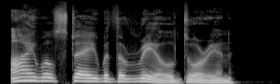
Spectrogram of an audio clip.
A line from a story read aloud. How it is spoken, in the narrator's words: said sadly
